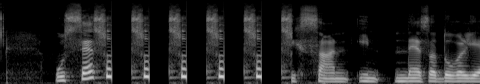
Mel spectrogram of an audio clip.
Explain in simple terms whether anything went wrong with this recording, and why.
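From 1.12 to 2.92 s, a 172 ms scrap of speech repeats five times, each followed by 202 ms of dead silence, before "sanj in". This stutter with silent gaps likely comes from a stalled player replaying its last fragment, losing the audio meant for that stretch.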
